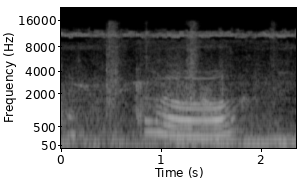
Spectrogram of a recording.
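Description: A woman's voice: one drawn-out word, its pitch dipping and then rising at the end, spoken coaxingly to a cat.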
